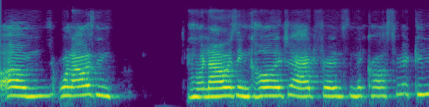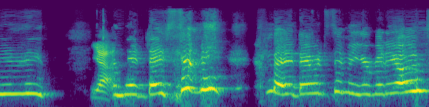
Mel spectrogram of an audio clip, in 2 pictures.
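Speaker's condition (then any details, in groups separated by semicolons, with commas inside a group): Cerebral palsy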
